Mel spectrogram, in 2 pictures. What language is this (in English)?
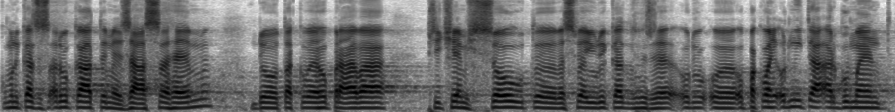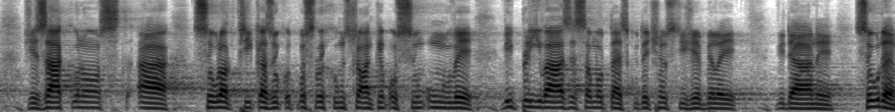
Czech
